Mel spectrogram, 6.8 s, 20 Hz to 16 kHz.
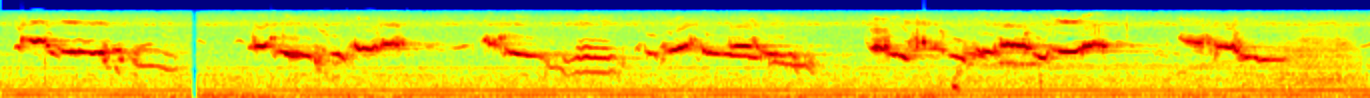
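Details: Magpie shrike (long-tailed shrike) at Djuma Game Reserve, 6 September 2015, on an afternoon safari drive: clear, liquid whistles and chirps swooping up and down in short phrases about every second, over a steady low engine hum.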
